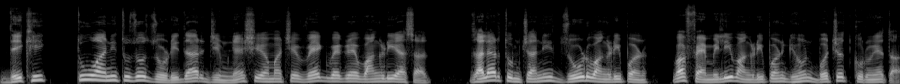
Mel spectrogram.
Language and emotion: Goan Konkani, neutral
